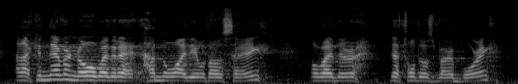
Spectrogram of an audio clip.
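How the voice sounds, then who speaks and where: Very fast and high-pitched, a man speaks in a bright, sharp tone with fairly even intonation, and audible room echo surrounds him. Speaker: economics professor. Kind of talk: lecture. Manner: casual, with frequent fillers.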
